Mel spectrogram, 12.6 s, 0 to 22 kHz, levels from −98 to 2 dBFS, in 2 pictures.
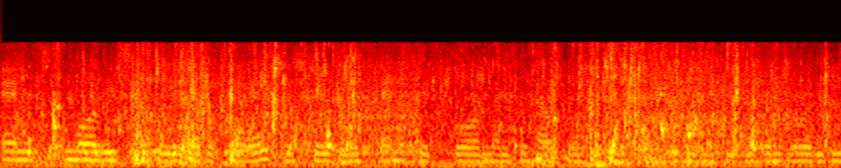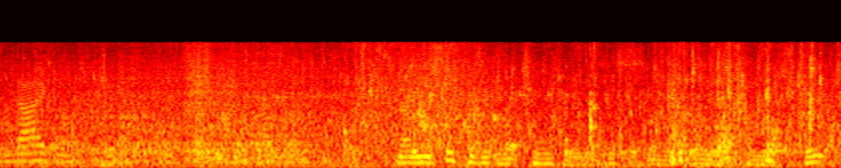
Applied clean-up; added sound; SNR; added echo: none; Waves, surf; -3 dB; none.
